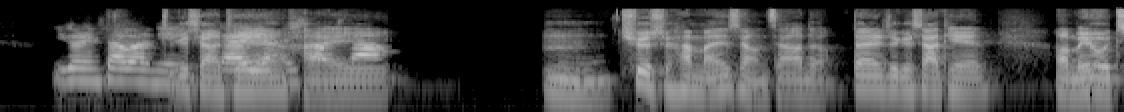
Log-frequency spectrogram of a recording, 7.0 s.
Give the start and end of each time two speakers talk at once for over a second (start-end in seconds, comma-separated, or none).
1.0-2.2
